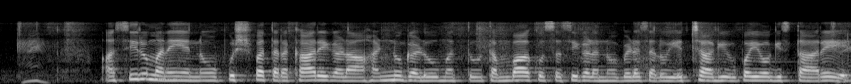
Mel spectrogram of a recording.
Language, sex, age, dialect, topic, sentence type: Kannada, female, 36-40, Mysore Kannada, agriculture, statement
